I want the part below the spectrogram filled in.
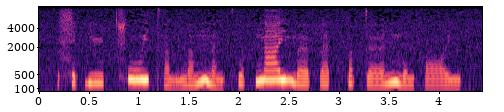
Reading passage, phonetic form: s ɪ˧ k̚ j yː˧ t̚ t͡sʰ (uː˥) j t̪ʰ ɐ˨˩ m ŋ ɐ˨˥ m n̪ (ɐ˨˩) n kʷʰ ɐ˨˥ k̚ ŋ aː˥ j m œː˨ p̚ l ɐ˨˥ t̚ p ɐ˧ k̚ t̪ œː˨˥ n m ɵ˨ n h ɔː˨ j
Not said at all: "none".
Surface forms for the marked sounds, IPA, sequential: uː˥, ɐ˨˩

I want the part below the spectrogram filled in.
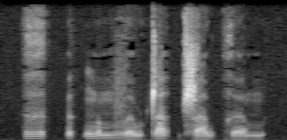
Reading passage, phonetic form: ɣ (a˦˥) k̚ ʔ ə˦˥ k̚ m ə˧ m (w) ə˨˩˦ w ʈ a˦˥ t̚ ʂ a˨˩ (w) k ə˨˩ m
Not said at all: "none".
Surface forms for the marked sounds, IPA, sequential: ə˦˥, v, w

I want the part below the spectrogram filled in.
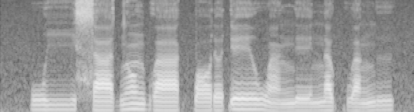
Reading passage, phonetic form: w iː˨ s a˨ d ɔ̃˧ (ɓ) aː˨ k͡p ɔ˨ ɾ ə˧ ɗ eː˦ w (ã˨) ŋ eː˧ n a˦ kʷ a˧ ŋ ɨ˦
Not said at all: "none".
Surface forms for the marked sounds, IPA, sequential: ɡʷ, ã˨

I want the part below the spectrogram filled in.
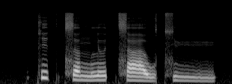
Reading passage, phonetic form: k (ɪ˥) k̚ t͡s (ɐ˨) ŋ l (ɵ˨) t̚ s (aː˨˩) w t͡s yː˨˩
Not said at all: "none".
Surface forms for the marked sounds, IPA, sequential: ɪ˥, ɐ˨, ɵ˨, aː˨˩

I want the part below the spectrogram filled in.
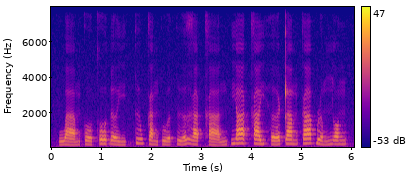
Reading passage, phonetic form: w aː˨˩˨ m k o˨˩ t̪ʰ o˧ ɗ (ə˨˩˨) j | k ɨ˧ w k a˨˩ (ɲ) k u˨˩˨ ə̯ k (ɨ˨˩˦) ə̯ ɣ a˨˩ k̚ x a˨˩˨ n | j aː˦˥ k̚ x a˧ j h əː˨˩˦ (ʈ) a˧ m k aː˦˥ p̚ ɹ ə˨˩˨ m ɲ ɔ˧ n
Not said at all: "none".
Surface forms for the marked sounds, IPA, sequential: ə˨˩, ŋ, ɨ˨˩˦, ʈ

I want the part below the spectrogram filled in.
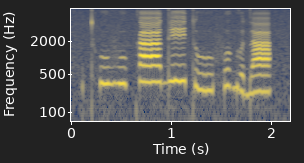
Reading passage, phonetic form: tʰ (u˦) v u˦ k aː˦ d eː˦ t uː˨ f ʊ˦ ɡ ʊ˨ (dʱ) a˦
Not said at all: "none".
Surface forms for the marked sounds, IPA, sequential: u˦, d

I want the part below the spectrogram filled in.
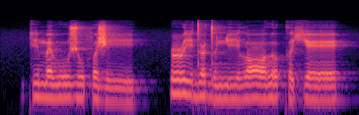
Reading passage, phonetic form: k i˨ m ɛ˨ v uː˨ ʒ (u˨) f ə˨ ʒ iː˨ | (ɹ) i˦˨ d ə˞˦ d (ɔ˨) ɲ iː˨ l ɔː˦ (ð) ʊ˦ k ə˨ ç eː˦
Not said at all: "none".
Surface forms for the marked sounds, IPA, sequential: u˨, ɹ, ʊ˨, ð

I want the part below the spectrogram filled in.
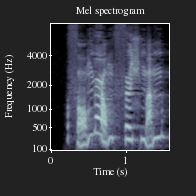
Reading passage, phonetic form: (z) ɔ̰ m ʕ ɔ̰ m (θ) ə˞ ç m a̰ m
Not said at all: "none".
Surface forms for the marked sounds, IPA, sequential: θ, θ

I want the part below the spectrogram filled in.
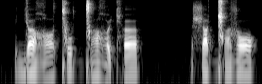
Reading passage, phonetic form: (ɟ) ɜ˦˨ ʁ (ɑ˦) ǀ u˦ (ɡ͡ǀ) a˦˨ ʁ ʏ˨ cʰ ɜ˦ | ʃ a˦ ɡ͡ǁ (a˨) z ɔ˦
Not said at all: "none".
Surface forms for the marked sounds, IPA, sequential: ɟ, ɑ˦, ɡ͡ǀ, a˦

